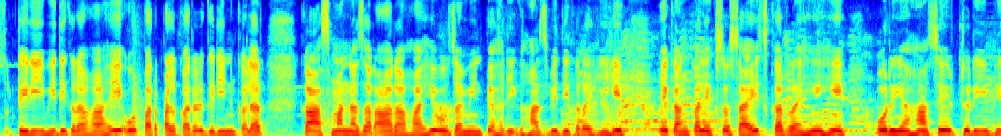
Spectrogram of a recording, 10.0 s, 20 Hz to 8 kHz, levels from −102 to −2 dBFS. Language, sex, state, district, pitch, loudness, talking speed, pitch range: Hindi, female, Chhattisgarh, Sukma, 195 Hz, -16 LUFS, 210 wpm, 185-210 Hz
